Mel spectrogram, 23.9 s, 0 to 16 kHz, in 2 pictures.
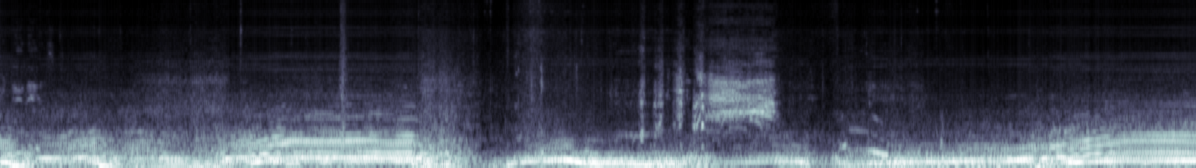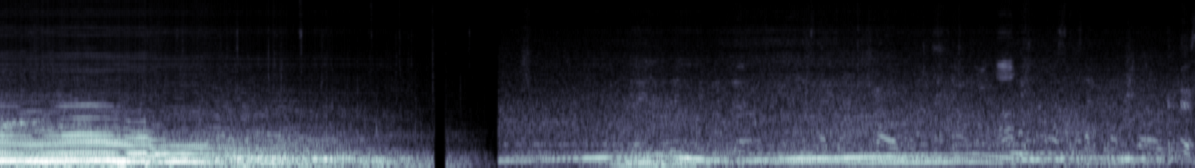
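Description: BMW M3 engine heard from inside the cabin, revving up and down in long swells as the car slides on a wet track. About 16 s in the sound cuts, and after that a car engine is heard from outside, quieter, rising and falling in pitch.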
